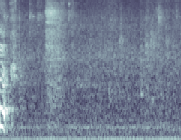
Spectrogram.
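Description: A steady low electrical hum with faint hiss: room tone, with the end of a spoken word right at the start.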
